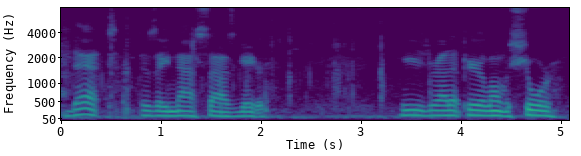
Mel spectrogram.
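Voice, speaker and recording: Speaking at a moderate pace with a Southern US accent, a man uses a medium pitch, ordinary pitch variation, and long, frequent pauses. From southeastern Georgia, US South. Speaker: outdoors vlogger. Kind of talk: casual walking vlog narration. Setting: outdoors on a trail. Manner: audible mouth breathing.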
